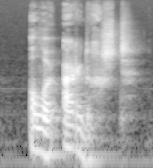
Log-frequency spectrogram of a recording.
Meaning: most charming
- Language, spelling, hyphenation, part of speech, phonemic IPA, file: Dutch, alleraardigst, al‧ler‧aar‧digst, adjective, /ˌɑ.lərˈaːr.dəxst/, Nl-alleraardigst.ogg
